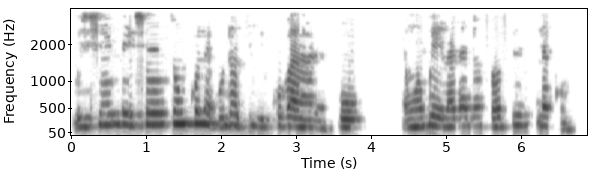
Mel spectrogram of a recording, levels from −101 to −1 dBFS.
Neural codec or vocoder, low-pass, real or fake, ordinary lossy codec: none; 3.6 kHz; real; none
